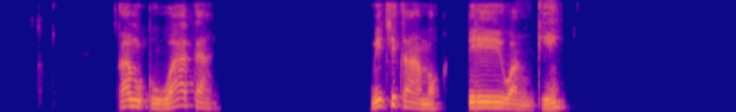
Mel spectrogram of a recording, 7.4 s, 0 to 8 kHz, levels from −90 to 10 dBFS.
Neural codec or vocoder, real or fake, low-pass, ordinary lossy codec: codec, 16 kHz, 4 kbps, X-Codec, HuBERT features, trained on balanced general audio; fake; 7.2 kHz; Opus, 16 kbps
